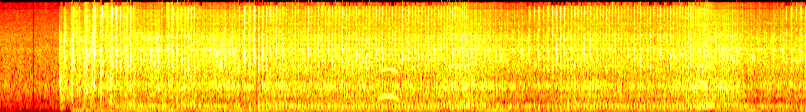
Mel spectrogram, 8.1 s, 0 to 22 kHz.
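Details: 1967 Norton P11 motorcycle, concentric carburetors and non-magneto ignition, started with three kicks key off then one key on: kicks, then fires and catches into a steady lumpy thump with a clean even beat; normal running.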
